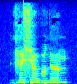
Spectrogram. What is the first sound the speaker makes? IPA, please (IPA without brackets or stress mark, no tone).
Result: ɡʱ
